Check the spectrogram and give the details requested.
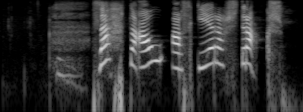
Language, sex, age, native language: Icelandic, male, 7, Icelandic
